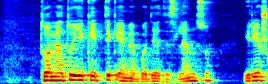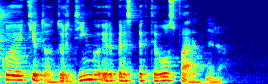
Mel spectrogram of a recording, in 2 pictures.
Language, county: Lithuanian, Vilnius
